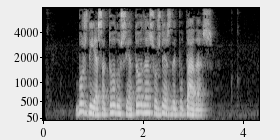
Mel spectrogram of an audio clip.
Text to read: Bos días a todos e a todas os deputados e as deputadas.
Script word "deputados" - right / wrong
wrong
